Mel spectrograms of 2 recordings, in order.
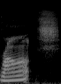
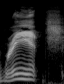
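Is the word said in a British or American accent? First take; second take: British; American. First: It is said in a British accent. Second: It is said in an American accent.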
